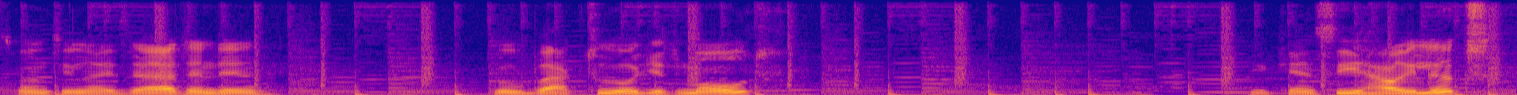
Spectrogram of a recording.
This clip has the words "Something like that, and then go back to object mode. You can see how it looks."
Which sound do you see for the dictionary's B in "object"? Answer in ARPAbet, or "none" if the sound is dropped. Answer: none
